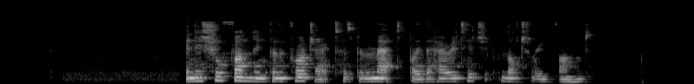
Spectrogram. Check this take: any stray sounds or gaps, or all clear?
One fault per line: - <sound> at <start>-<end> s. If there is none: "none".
none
